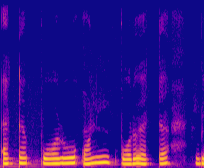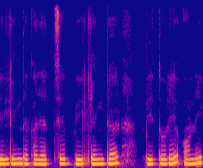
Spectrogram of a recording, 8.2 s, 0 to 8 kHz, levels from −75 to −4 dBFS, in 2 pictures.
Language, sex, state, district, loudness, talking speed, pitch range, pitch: Bengali, female, Jharkhand, Sahebganj, -15 LUFS, 125 wpm, 220-245 Hz, 225 Hz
